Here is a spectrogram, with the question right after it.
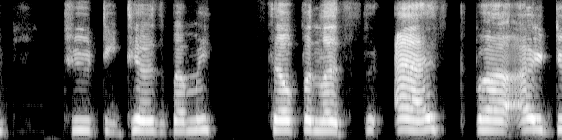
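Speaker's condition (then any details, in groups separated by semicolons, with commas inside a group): Cerebral palsy; adult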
